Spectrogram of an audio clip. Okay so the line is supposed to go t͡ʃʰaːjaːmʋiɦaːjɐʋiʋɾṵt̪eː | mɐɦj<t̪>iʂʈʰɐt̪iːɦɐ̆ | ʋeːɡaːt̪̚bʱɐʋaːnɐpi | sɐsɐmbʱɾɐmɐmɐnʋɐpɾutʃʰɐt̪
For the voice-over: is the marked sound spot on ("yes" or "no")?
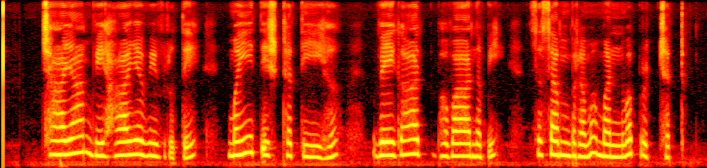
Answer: yes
